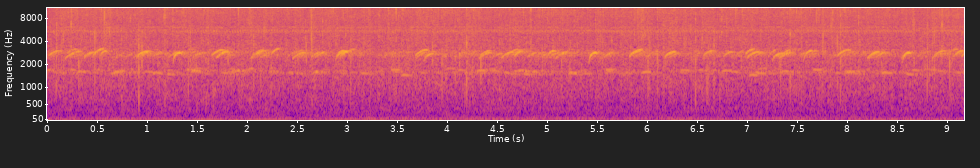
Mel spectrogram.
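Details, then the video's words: Many coqui frogs on the Big Island, Hawaii, sing through a tropical rain shower; quick upswept chirps overlap in a continuous rhythmic chorus while raindrops tap and a steady rain wash fills the background. "Tropical Rain & Coqui"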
